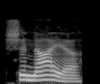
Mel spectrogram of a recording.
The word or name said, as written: shania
